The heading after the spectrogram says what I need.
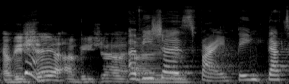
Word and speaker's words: Avijah: address you so You I can call pronounce me Avijah, which is the American pronunciation, but I called my mom today, asked her where does she find my name, and she said it was Avishe in the Avesta book, and it means special.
